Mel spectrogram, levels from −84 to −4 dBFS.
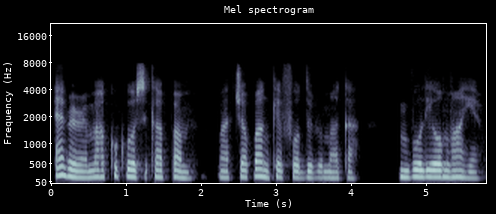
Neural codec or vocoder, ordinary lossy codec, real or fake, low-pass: codec, 16 kHz, 0.7 kbps, FocalCodec; none; fake; none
